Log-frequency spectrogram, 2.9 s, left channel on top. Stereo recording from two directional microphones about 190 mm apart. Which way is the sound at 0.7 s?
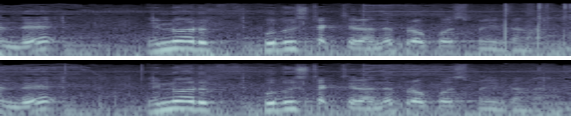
Centre (ahead or behind).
